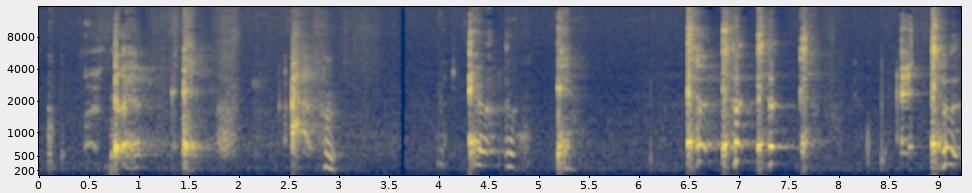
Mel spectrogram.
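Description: About a dozen dry coughs in quick bouts, with brief throat-clearing between them: a persistent, repetitive cough.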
